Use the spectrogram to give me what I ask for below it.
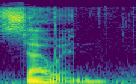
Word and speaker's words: Samhain: Samoin pronounced sain, the ending of warmth, the beginning of descent.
